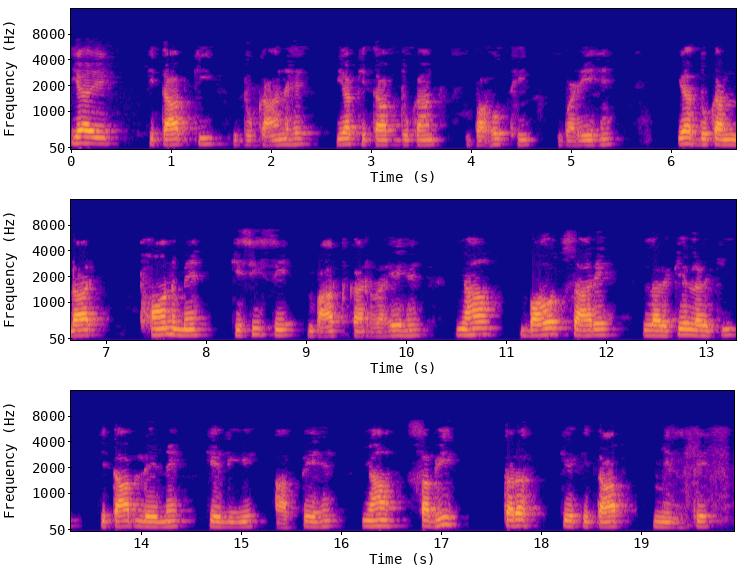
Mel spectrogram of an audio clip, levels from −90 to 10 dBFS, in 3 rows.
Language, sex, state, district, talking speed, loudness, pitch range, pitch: Hindi, male, Bihar, Saran, 125 wpm, -19 LUFS, 130-150 Hz, 140 Hz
